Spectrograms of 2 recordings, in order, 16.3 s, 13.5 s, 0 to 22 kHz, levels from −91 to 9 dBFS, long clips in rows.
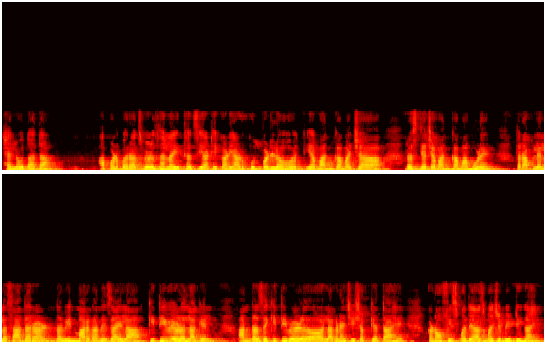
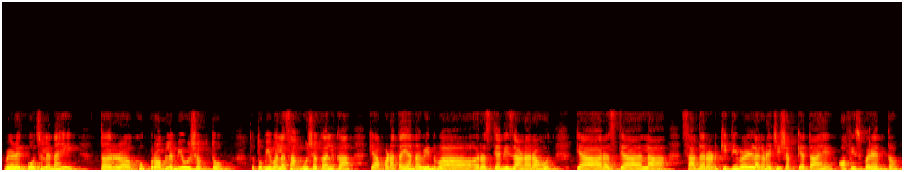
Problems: background sounds at intervals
